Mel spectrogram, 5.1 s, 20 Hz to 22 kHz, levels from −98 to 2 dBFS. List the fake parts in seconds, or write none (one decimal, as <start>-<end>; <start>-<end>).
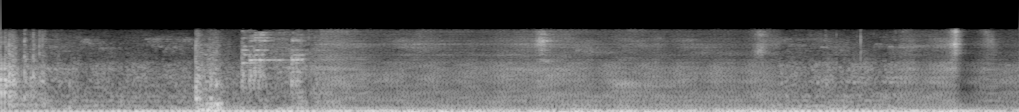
1.6-3.9; 4.5-5.1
